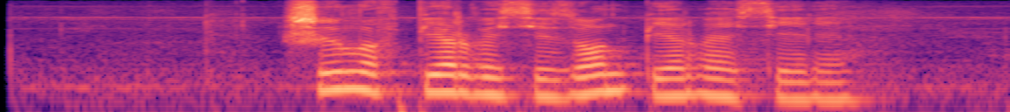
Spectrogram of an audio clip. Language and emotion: Russian, neutral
